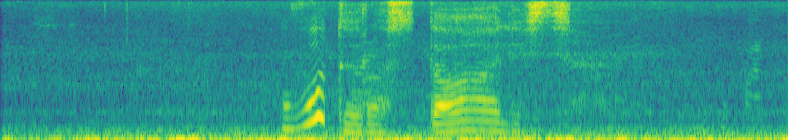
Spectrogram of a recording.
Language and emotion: Russian, sad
